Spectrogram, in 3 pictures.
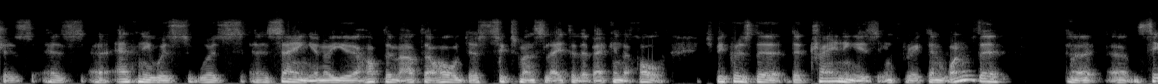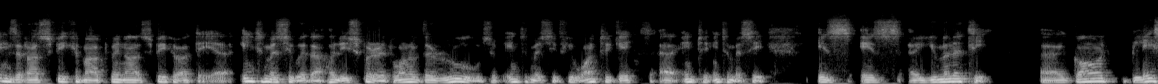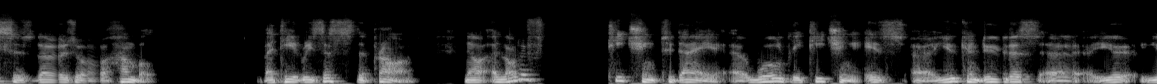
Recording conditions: video call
